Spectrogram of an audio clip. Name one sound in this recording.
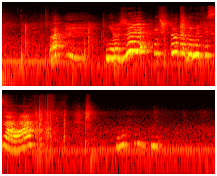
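An elderly woman talks with animation close by.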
